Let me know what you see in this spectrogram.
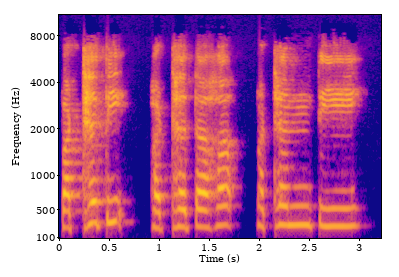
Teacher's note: this is called Mahaprana letters that has some more air in that. So some air should come.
